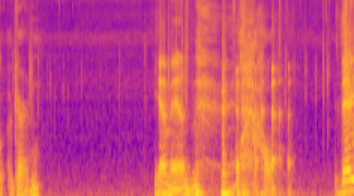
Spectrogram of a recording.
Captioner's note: laughs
